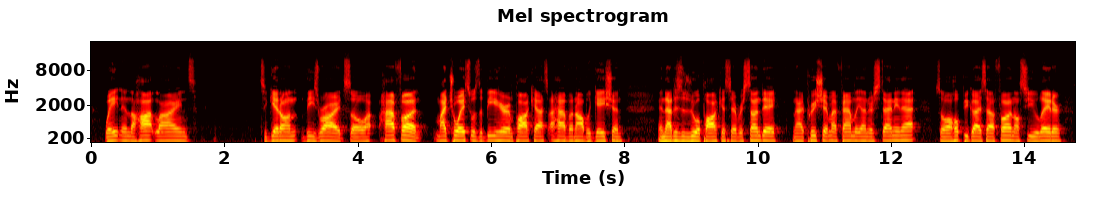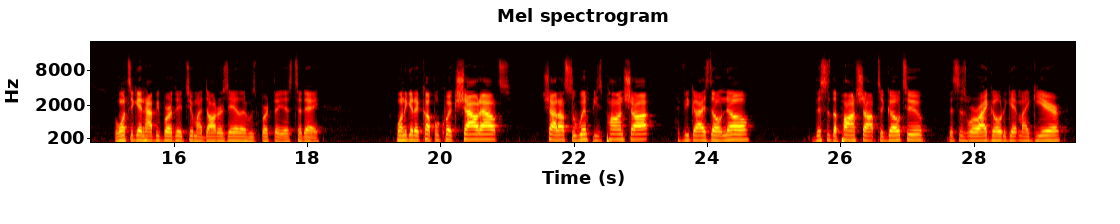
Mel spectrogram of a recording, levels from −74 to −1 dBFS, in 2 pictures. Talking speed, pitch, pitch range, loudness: 205 wpm, 140 Hz, 130-150 Hz, -25 LUFS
